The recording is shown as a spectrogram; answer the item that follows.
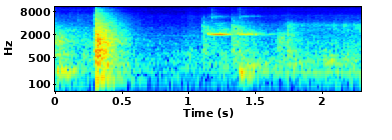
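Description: Samsung microwave oven door shut with a sharp knock, then a short high keypad beep about a second later as the heating time is set.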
